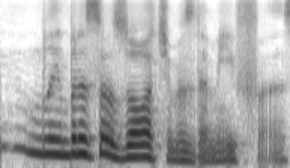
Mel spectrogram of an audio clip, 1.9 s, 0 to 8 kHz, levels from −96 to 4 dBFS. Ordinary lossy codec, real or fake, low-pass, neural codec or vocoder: none; fake; none; codec, 16 kHz, about 1 kbps, DyCAST, with the encoder's durations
